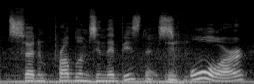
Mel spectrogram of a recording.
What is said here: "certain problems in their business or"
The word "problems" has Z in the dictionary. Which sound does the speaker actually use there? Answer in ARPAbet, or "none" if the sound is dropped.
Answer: Z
